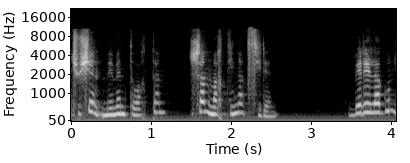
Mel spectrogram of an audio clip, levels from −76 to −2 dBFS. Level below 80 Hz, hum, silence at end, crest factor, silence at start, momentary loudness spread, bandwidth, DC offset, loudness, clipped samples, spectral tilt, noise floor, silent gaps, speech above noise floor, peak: -46 dBFS; none; 0 s; 22 dB; 0 s; 19 LU; 11 kHz; under 0.1%; -20 LUFS; under 0.1%; -2 dB/octave; -47 dBFS; none; 26 dB; 0 dBFS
